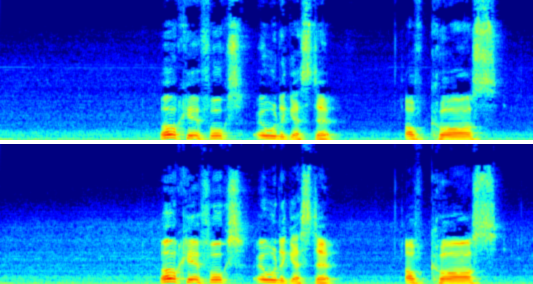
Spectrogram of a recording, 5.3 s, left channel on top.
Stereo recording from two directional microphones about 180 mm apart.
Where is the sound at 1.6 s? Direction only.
5° left (ahead or behind).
